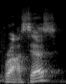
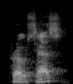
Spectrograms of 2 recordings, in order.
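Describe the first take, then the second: First: It is said in an American accent. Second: It is said in a Canadian accent.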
